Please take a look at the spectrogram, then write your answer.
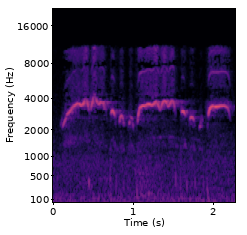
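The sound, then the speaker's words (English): A small bird sings from a lower branch of a tree: three bright, high-pitched whistled phrases, each gliding and warbling slightly before breaking off, with short pauses between them and a faint hiss underneath. “And the little bird flew down to a lower branch, and it sang to the man again.”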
